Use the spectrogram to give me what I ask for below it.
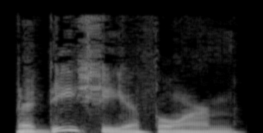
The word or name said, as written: podetiiform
